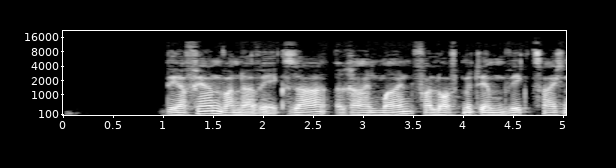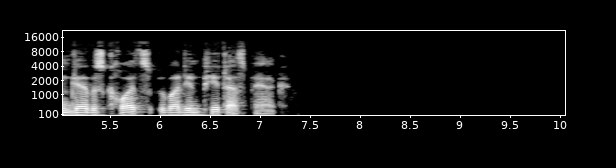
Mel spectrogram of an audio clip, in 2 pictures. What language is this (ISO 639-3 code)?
deu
